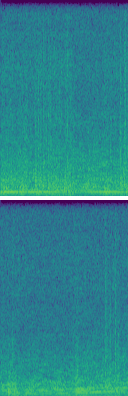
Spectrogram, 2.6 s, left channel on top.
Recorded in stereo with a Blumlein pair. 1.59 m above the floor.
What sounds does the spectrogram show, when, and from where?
Only background noise.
